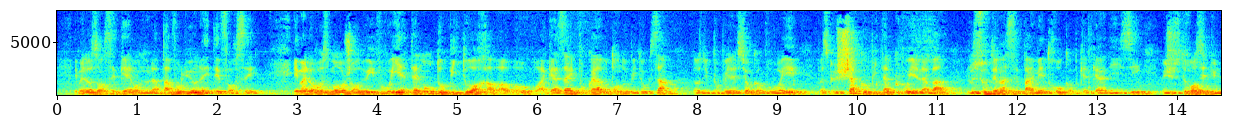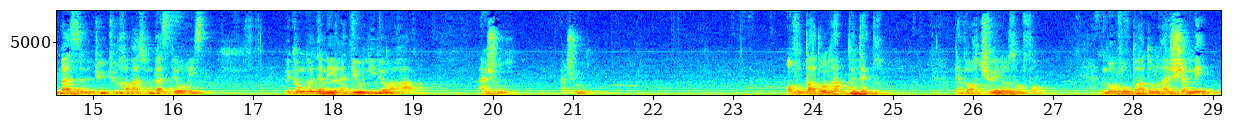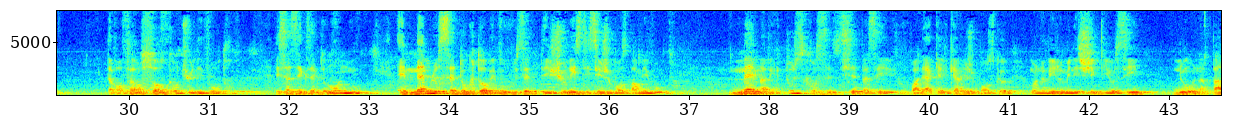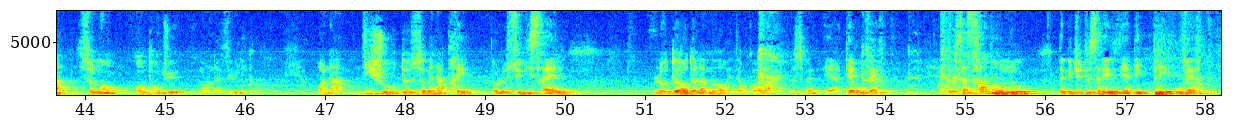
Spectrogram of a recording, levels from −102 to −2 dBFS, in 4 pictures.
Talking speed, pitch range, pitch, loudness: 205 wpm, 120-155 Hz, 140 Hz, -24 LUFS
